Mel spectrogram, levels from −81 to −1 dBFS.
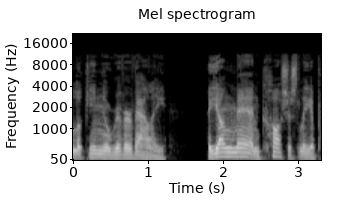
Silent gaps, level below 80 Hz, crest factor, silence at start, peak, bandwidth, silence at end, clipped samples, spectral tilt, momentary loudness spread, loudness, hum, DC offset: none; -48 dBFS; 18 dB; 0 s; -6 dBFS; 11.5 kHz; 0 s; under 0.1%; -5.5 dB/octave; 8 LU; -24 LUFS; none; under 0.1%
